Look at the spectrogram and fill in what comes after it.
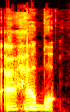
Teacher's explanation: Ee kenapa kok huruf huruf dal disukunkan kok dimatikan? Ini kalau kita berwakaf berhenti di huruf dal, huruf dalnya kita sukunkan, kita matikan. Sehingga kita baca ahad.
